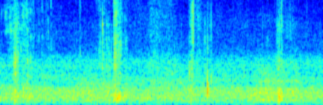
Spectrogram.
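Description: Hiker's footfalls on a rocky trail, about four steps at an even walking pace, over a steady rushing noise.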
